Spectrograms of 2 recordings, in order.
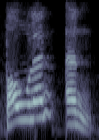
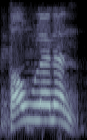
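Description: First: The glottal stop is pronounced between the words. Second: The glottal stop is dropped and the words join.

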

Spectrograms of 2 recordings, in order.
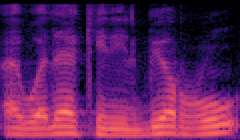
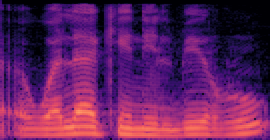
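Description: The two takes are said the same way.

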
